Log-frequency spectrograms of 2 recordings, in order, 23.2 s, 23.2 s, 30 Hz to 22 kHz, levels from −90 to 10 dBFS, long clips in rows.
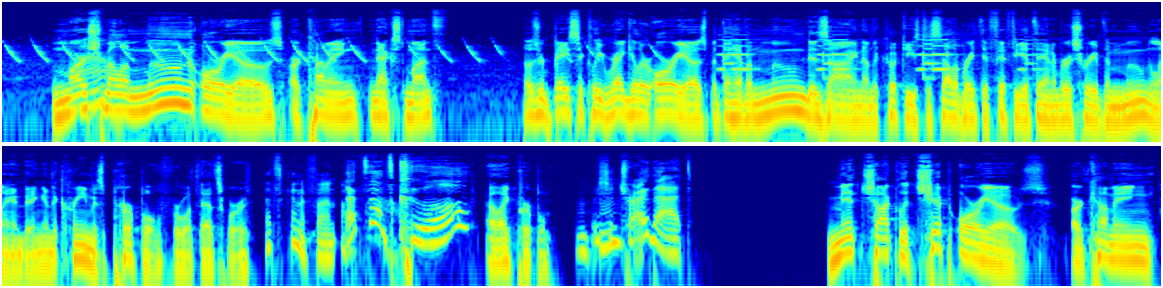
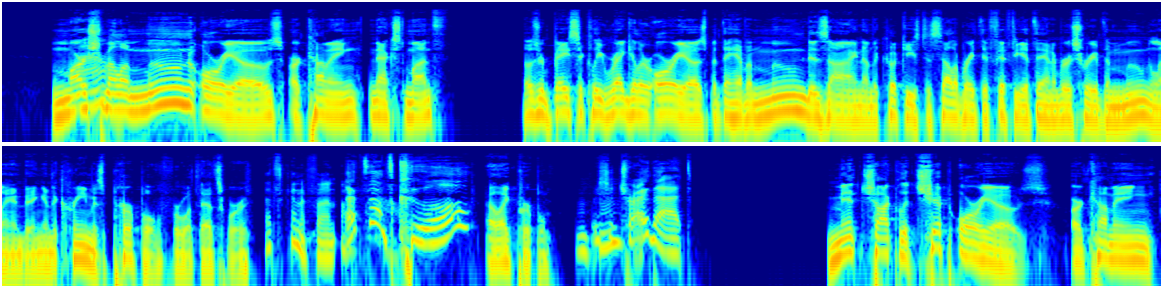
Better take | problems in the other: second | alarms or sirens; noticeable; until 10 s; 15 dB below the speech

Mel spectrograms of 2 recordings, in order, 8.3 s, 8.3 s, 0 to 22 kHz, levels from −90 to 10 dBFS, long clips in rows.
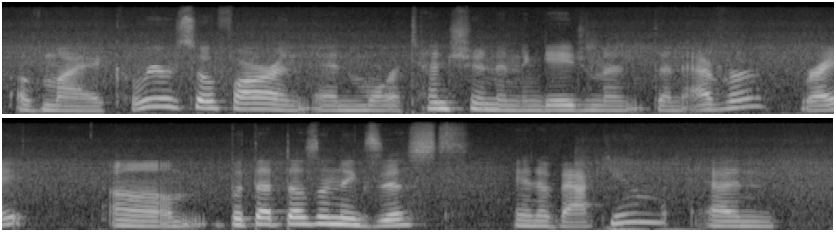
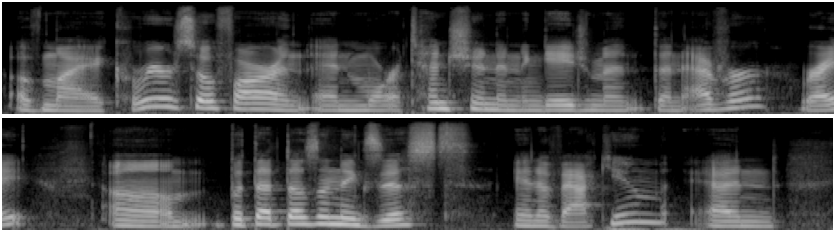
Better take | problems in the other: second | hiss; noticeable; throughout; 15 dB below the speech

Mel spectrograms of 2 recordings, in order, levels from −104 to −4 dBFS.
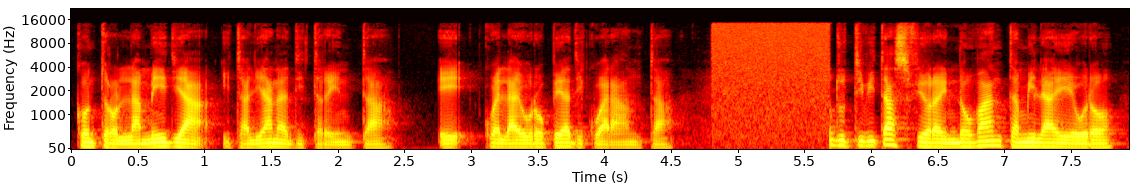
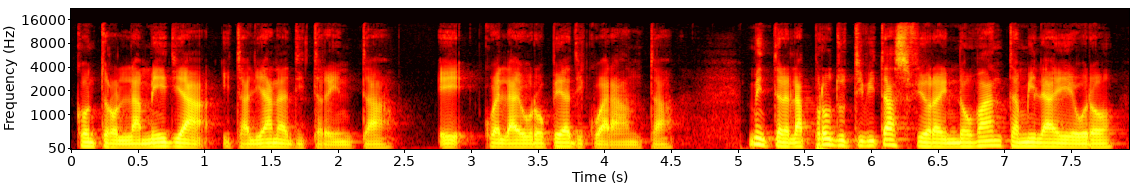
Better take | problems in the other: second | audio cutting out; filled with static; at 5 s for 1 s

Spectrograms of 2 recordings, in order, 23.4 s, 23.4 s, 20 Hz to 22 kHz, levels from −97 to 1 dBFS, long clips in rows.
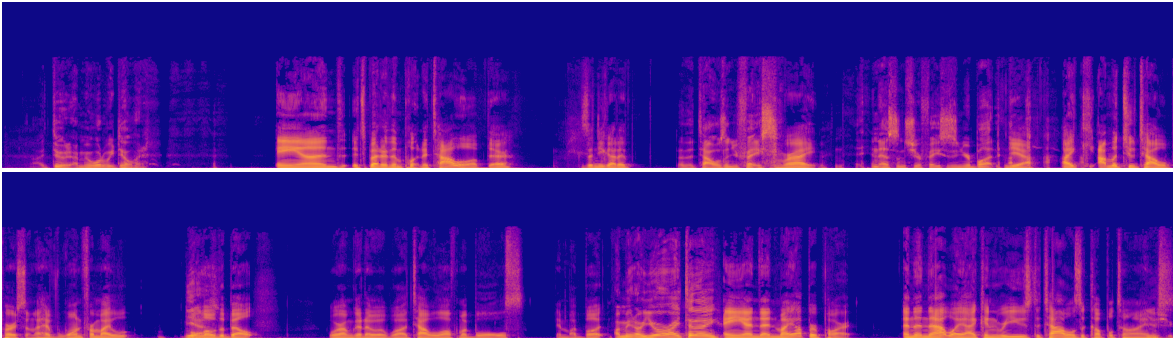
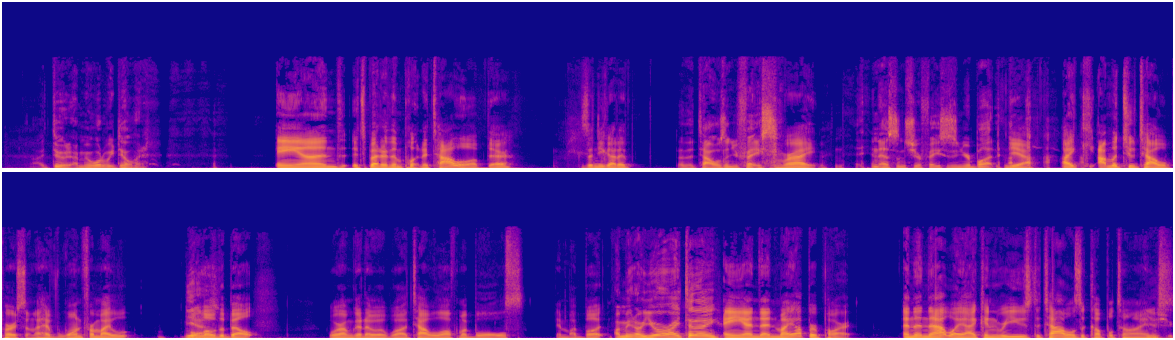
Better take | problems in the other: neither | none

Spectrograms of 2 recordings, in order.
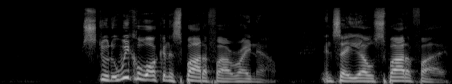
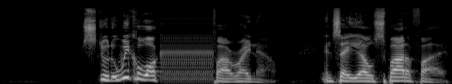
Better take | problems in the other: first | audio freezing; at 1.5 s for 0.5 s

